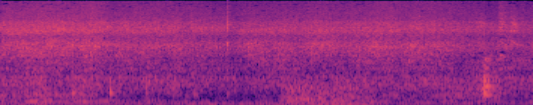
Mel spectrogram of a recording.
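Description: Ginger garlic paste sizzles loudly in hot oil with bay leaves, a dense continuous hiss and spatter filling the whole moment, close and without speech.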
